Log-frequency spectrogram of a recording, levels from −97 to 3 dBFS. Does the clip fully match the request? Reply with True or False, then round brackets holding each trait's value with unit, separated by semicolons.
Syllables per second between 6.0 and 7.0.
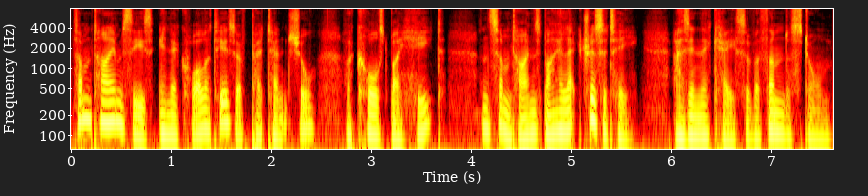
True (6.3 syllables/s)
